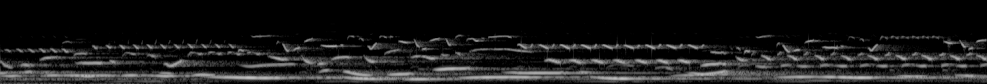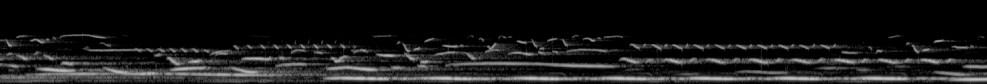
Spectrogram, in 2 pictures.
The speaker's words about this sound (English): We leave you this week with a concert from a Canadian forest. Bernard Ford employed a few studio techniques and effects to create this composition based on a recording he made of a single wood thrush near Mount St. Hilaire in Quebec.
